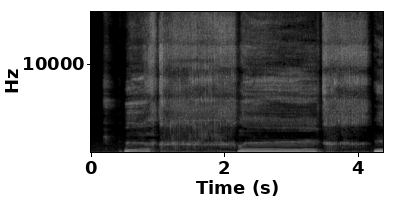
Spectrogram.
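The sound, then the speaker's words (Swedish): A person imitates a man's loud snoring: two long, rasping, exaggerated snore sounds with a breathy pause between them, then the start of a third. “Alltså han snarkar så över, det är nästan som att han vill driva med mig liksom.”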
